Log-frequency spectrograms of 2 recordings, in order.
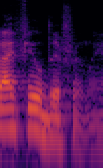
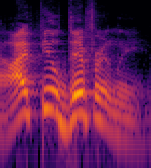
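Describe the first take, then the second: First: It is said in a calm, low, even voice. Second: It is said in a raised, heated, angry voice. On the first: The speaker is sincerely sharing an opinion. The speaker calls it right. "talk in the same normal voice ... even lower your tone" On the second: The speaker is upset with the listener. The speaker calls it wrong.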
